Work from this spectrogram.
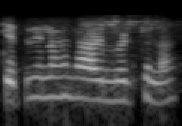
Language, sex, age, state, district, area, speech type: Odia, female, 18-30, Odisha, Sambalpur, rural, conversation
